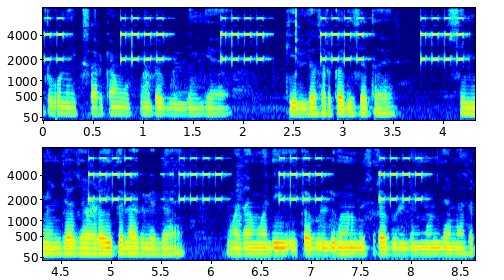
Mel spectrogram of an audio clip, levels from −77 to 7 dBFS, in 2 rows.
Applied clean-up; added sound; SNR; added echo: none; Alarm; 2 dB; none.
